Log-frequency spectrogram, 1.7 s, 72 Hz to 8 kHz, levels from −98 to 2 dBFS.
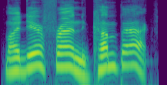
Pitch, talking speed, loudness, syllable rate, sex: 175 Hz, 180 wpm, -16 LUFS, 3.5 syllables/s, male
